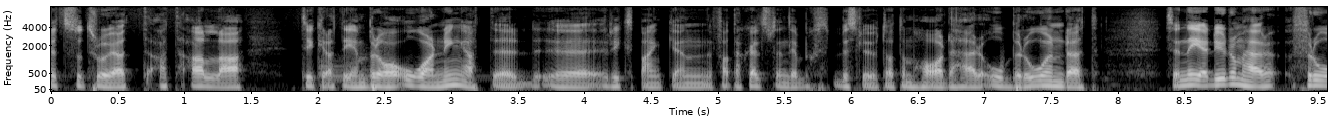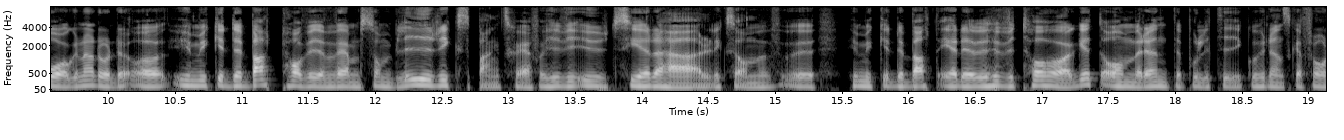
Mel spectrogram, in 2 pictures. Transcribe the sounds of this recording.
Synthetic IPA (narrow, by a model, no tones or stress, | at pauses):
ət̪sɔt̪ʰɾuːɾjat̪at̪ʰalːa | t̪ʰʏkːəɾʔat̪̚d̪ɛːɾɛnbɾɑːʔoːɳɪŋat̪ | ɾɪksba̰ŋkə̰nfat̪ːaɾɧɛlvst̪ɛnd̪ɪɡbɛslʉ̟ːt̪at̪̚d̪ɔmɦa̰ɖɛɦæːɾuːbɛɾuːənd̪ət̪ | sɛnæɖɛjɵd̪ɔmɦæːɾfɾoːɡʊɳad̪ɔd̪hɵɾmʏkːəd̪ɛbat̪ːhaɾvɪɔnvɛmsɔmblɪɾːɪksba̰ŋksɧḛːfəhɵ̟ɾvɪʔʉ̟ːt̪seːɖɛɦæ̰ːɾlɪ̰ksɔ̰mhɵɾmʏkːəd̪ɛbat̪ʰːæɖɛøvəɾɦʉːvəd̪t̪ʰɑːɡət̪ɔmɾɛnt̪əpʰʊlɪt̪ʰḭːkɔhɵɖɛnskafœɾhɔ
